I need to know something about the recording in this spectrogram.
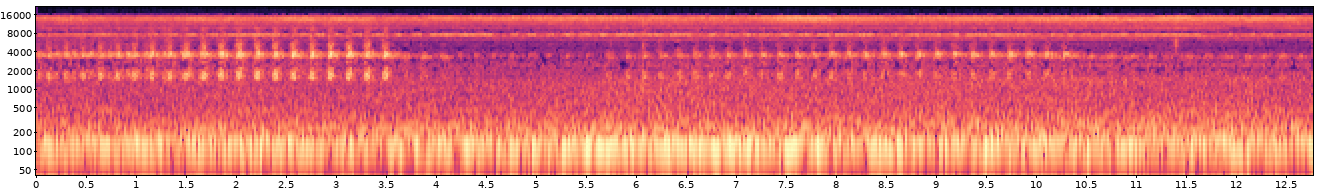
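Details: Rapid pulsed croaks from a frog in a rice paddy at night open the recording, about a dozen rattling notes in a quick row, then fading into quieter hum and hiss with scattered fainter calls.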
